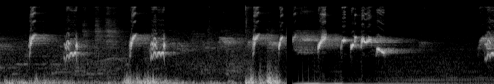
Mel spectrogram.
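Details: Red-whiskered bulbul giving a few spaced whistled phrases, then a slurred warbling run that fades, with dull thumps and low rumbling in the background.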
